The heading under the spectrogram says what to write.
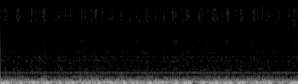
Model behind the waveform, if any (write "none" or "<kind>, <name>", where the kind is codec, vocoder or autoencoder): none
